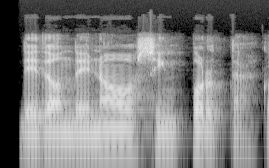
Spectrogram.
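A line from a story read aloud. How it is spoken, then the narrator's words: Plain. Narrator (Spanish): contestó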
